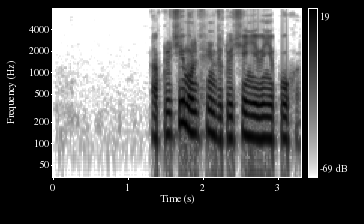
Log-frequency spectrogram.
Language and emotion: Russian, neutral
